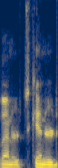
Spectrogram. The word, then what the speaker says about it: Lynyrd Skynyrd: you can say about pronounced Leonard skinnard it's the one that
